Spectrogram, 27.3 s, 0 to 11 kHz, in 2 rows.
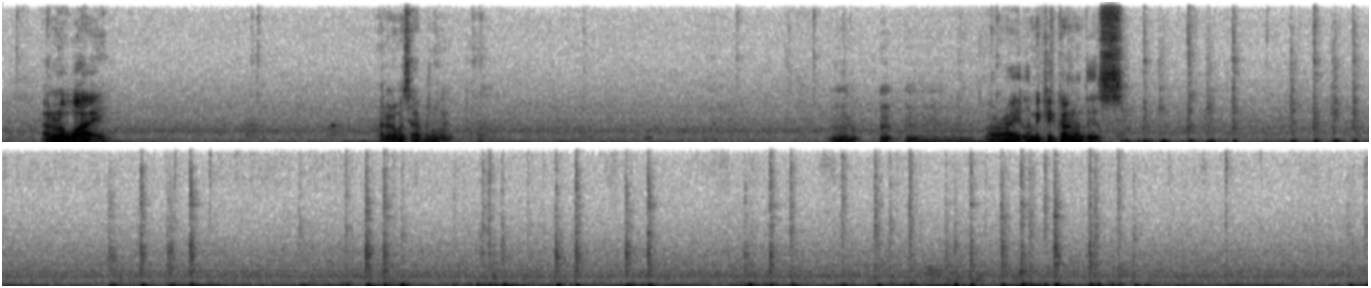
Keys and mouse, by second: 10.9-12.1 middle drag, 12.1 drag, 14.8-17.4 drag, 18.6 shift+c, 18.9 f.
